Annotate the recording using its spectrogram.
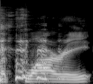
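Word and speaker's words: Macquarie: of business manager at mcquery University did I pronounce it right mcari yeah mcari University Australia with over 60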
